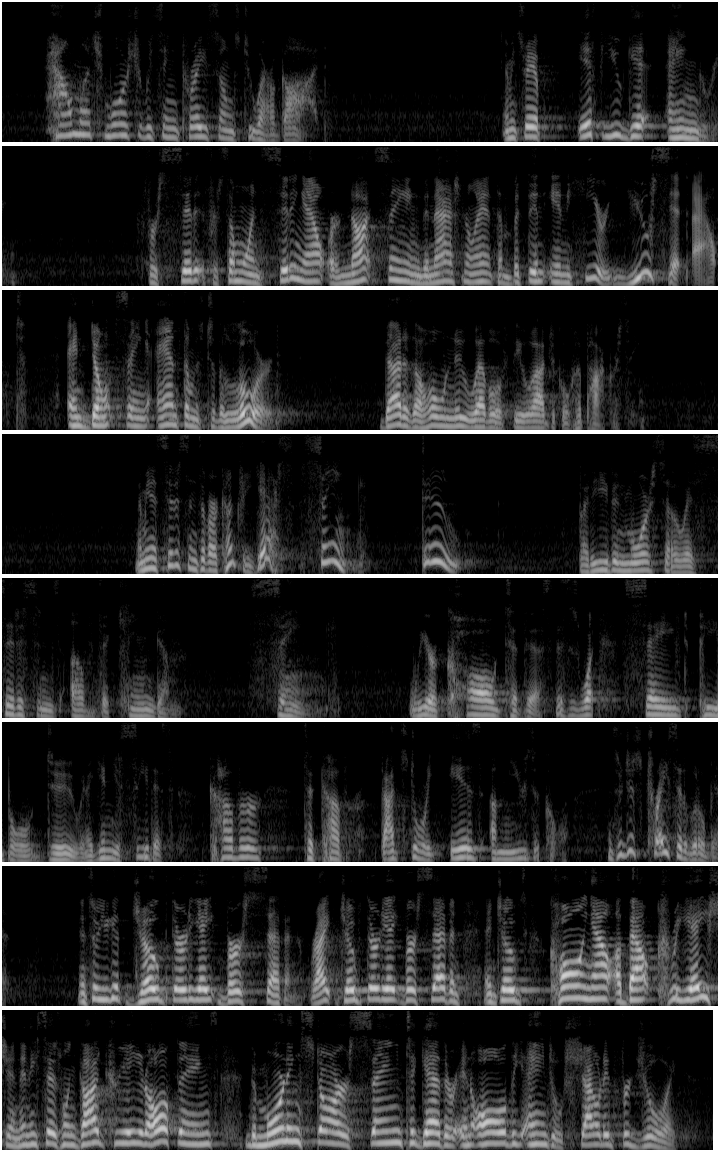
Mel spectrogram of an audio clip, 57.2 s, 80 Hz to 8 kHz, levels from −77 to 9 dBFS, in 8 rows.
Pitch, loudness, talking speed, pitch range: 190 Hz, -22 LUFS, 150 wpm, 160-220 Hz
